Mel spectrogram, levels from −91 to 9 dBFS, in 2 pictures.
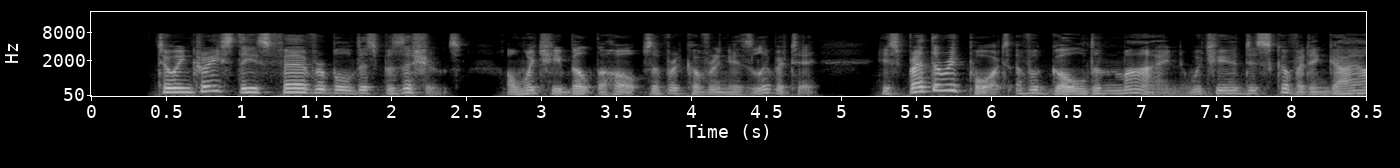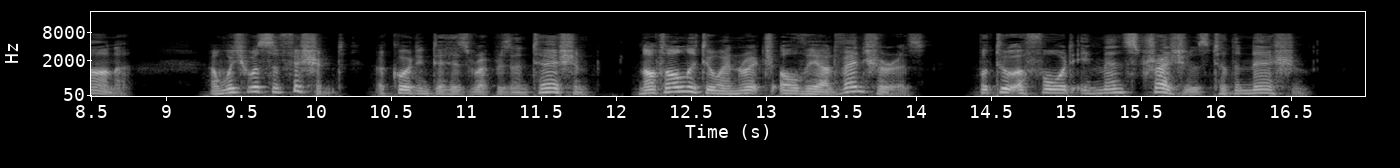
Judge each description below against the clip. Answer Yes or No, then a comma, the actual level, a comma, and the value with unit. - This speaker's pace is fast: No, average, 185 wpm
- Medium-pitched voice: Yes, medium, 145 Hz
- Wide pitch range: Yes, wide, 8.6 semitones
